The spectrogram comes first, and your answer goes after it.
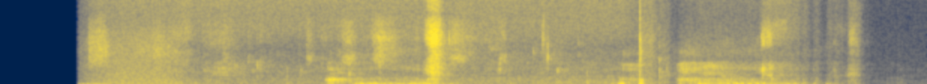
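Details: A puppy burps indoors on a morning: short, rough, low bursts near two and four seconds, between soft breathing and small clicks in a quiet room.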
